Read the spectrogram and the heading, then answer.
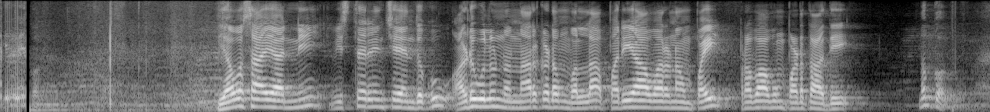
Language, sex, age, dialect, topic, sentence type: Telugu, male, 46-50, Southern, agriculture, statement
